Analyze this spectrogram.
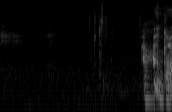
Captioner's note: Brennan flicks tongue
